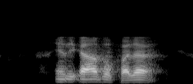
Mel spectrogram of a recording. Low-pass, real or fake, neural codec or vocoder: 3.6 kHz; fake; codec, 16 kHz, 0.5 kbps, FunCodec, trained on LibriTTS, 25 frames a second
